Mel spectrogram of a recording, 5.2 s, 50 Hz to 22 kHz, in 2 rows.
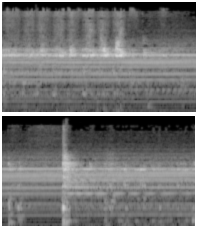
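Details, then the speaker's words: Harley Benton TE90FLT guitar at high gain: constant buzzing hum under scratchy rubs and a sharp thump as the body rubs against the player; the microphonic pickups pick up all handling. "And of course, with the higher gain, all the just rubbing the guitar off your body when you're playing, your arm on the side of it,"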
